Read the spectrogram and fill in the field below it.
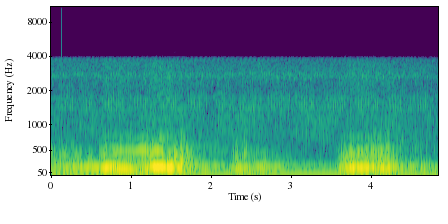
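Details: Lions heard at night on the Djuma live cam in the African bush, 25 March 2018; two low, rumbling roar bursts separated by a quiet gap, deep and somewhat muffled.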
